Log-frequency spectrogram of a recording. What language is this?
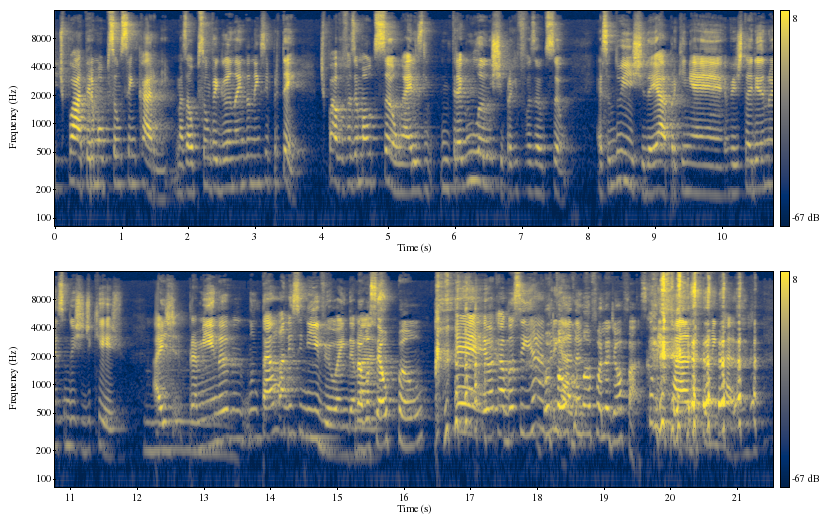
Portuguese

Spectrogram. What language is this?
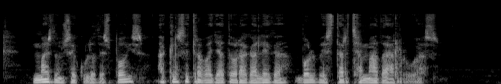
Galician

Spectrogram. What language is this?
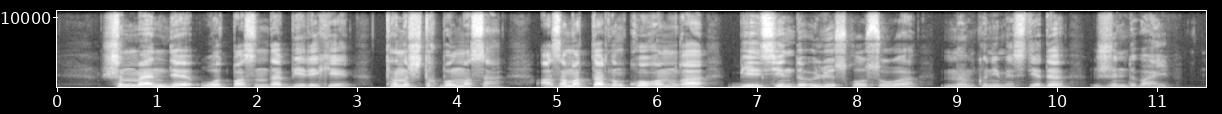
Kazakh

